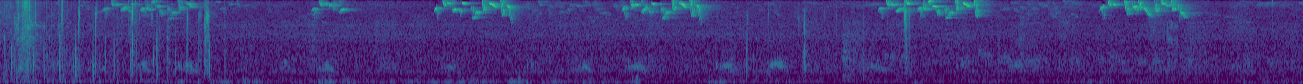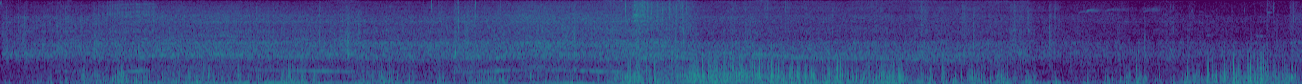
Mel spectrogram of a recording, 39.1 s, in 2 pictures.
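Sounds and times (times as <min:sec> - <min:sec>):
footsteps on paved path: 0:00.0 - 0:03.5, 0:11.1 - 0:14.2, 0:33.1 - 0:37.6
songbird twittering: 0:01.4 - 0:03.6, 0:13.0 - 0:15.5, 0:16.5 - 0:18.0.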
